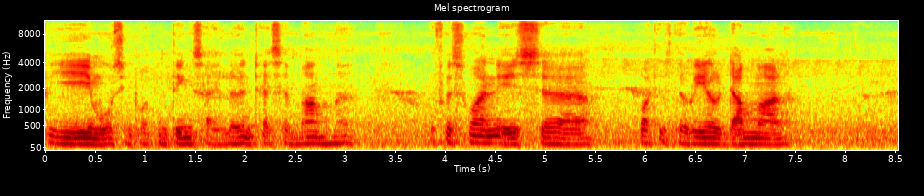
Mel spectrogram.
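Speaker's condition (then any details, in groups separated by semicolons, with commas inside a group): No condition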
